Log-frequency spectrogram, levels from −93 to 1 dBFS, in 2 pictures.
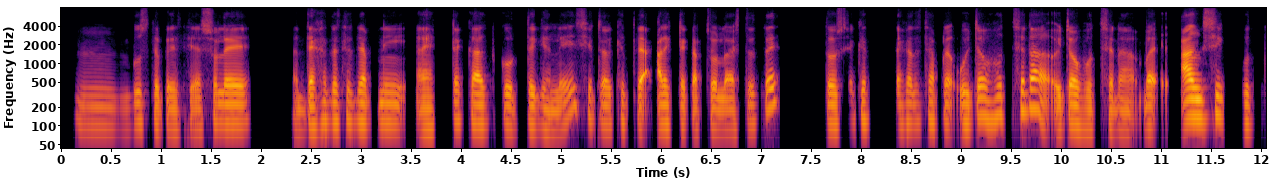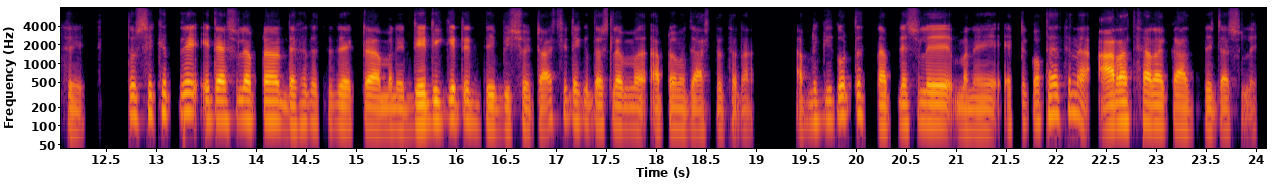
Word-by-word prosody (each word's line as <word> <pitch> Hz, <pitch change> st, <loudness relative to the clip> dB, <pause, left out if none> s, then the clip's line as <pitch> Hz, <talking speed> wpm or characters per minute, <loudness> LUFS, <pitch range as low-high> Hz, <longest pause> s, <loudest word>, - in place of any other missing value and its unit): উম 100 Hz, -3 st, -11 dB, 0.3 s
বুঝতে 115 Hz, -2 st, -4 dB
পেরেছি। 95 Hz, -1 st, -5 dB
আসলে 115 Hz, +2 st, +1 dB, 0.6 s
অ্যা -, -, -10 dB
দেখা 105 Hz, +4 st, +3 dB
যাচ্ছে 120 Hz, +1 st, -3 dB
যে -, -, +1 dB
আপনি 115 Hz, 0 st, -6 dB, 0.4 s
একটা 120 Hz, +4 st, -7 dB
কাজ 110 Hz, -2 st, +5 dB, 0.2 s
করতে 105 Hz, 0 st, -2 dB
গেলে, 90 Hz, 0 st, -4 dB, 0.2 s
সেটার 105 Hz, -, -3 dB
ক্ষেত্রে -, -, -1 dB, 0.2 s
আরেকটা 105 Hz, -1 st, +1 dB
কাজ -, -, +1 dB
চলে 95 Hz, -1 st, +1 dB
আসতেছে। 110 Hz, +4 st, -5 dB, 0.6 s
তো -, -, -2 dB, 0.2 s
সেক্ষেত্রে 125 Hz, -1 st, -8 dB, 0.2 s
দেখা 115 Hz, +1 st, -2 dB
যাচ্ছে 115 Hz, +2 st, -7 dB
আপনার -, -, -2 dB
ওইটাও 140 Hz, +6 st, +2 dB
হচ্ছে 150 Hz, +4 st, -6 dB
না, 190 Hz, -, +9 dB, 0.2 s
ওইটাও 105 Hz, +1 st, +4 dB
হচ্ছে 95 Hz, -, -5 dB
না -, -, -3 dB, 0.2 s
বা -, -, +5 dB
এ -, -, -4 dB, 0.2 s
আংশিক 135 Hz, +1 st, +5 dB, 0.2 s
হচ্ছে। 105 Hz, -2 st, -6 dB, 0.5 s
তো 150 Hz, -, -2 dB
সেক্ষেত্রে 160 Hz, +1 st, -1 dB, 0.2 s
এটা 130 Hz, 0 st, +5 dB
আসলে 130 Hz, 0 st, 0 dB
আপনার 125 Hz, 0 st, +4 dB
দেখা 110 Hz, +2 st, 0 dB
যাচ্ছে 110 Hz, -1 st, -7 dB
যে 105 Hz, -, +3 dB
একটা -, -, +1 dB, 0.2 s
মানে 95 Hz, 0 st, -1 dB, 0.2 s
ডেডিকেটেড 125 Hz, +2 st, +4 dB
যে 105 Hz, -, +3 dB, 0.2 s
বিষয়টা, 100 Hz, 0 st, -3 dB, 0.2 s
সেইটা 135 Hz, -2 st, -4 dB
কিন্তু 110 Hz, -, -2 dB
আসলে 110 Hz, 0 st, -1 dB
আম 100 Hz, -, -6 dB, 0.3 s
আপনার 95 Hz, +1 st, -2 dB
মধ্যে 95 Hz, 0 st, -2 dB
আসতেছে 90 Hz, -, -8 dB
না। -, -, -6 dB, 0.5 s
আপনি 120 Hz, +2 st, -4 dB
কি 130 Hz, -, -4 dB
করতেছেন? 150 Hz, 0 st, -1 dB
আপনি -, -, -9 dB
আসলে 115 Hz, +1 st, -1 dB, 0.3 s
মানে 95 Hz, 0 st, -3 dB, 0.3 s
একটা -, -, -11 dB
কথায় 150 Hz, +6 st, +2 dB
আছে 155 Hz, -, -7 dB
না? -, -, +3 dB, 0.2 s
আড়া-ছাড়া 115 Hz, -1 st, +6 dB
কাজ 100 Hz, -3 st, +3 dB, 0.2 s
যেটা 95 Hz, -, -2 dB
আসলে। -, -, -12 dB
110 Hz, 170 wpm, -24 LUFS, 100-125 Hz, 0.6 s, না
